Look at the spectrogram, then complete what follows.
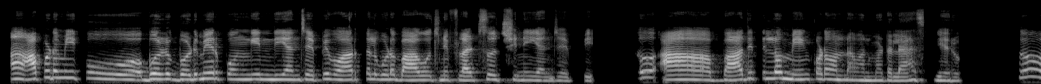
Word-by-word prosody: ఆ! - - +8 0.2
అప్పుడు 325 -1 0
మీకూ 285 -2 -4 0.6
బొల్ 245 -1 +4
బొడిమేర 255 +4 +1
పొంగింది 230 -1 0
అని 215 0 -4
చెప్పి 220 +3 -1
వార్తలు 220 +3 0
గూడా 225 0 -1
బాగొచ్చినియి. 200 0 0
ఫ్లడ్సొచ్చినియని 195 -1 -2
జెప్పి. 175 0 -11 0.5
సో, 305 - -3 0.3
ఆ - - +7 0.5
బాధితుల్లో 270 +7 +2
మేము 230 +1 -1
కూడా 245 -1 -1
ఉన్నామనమాట 190 -3 -4
లాస్ట్ 195 +2 -5
ఇయరు. 170 -1 -6 0.6
సో, 335 - -3
220 Hz, 125 wpm, -22 LUFS, 195-245 Hz, 0.6 s, ఆ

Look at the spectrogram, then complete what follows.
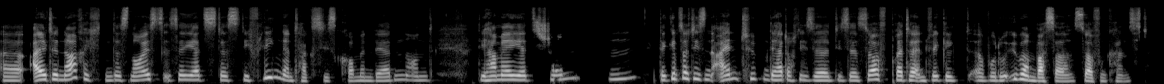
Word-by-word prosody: äh, 180 -1 -1
alte 225 +1 +6
Nachrichten. 220 -4 0
Das 195 -1 -2
neueste 220 +5 -1
ist 195 - -7
ja 215 - +1
jetzt, 210 -1 0
dass 190 -2 0
die 195 - -5
fliegenden 290 - 0
Taxis 160 -1 -5
kommen 170 +1 -6
werden 180 +6 -4
und 190 -1 -9 0.5
die 195 - +1
haben 200 +2 +3
ja 215 - +6
jetzt 205 -2 +2
schon 250 +7 -5 0.3
mhm, 255 +7 -6 0.2
da 200 - 0
gibt's 260 +3 -1
doch 280 - +4
diesen 235 -4 -1
einen 230 +5 +1
Typen, 255 -3 -5
der 210 -2 +2
hat 200 - +2
doch 190 - -4
diese 185 -3 0
diese 180 -1 -4
Surfbretter 205 0 +3
entwickelt, 185 +1 -3
äh, 180 0 -5
wo 185 - -2
du 185 +2 0
überm 220 -3 +4
Wasser 155 -1 +3
surfen 160 -2 +1
kannst. 150 0 -10
200 Hz, 210 wpm, -23 LUFS, 180-220 Hz, 0.5 s, alte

